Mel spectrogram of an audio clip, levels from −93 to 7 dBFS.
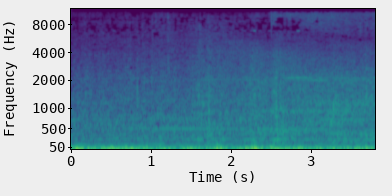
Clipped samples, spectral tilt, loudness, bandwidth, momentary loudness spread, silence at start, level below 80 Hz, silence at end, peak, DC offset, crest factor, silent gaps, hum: under 0.1%; -5.5 dB/octave; -35 LUFS; 11 kHz; 4 LU; 0 s; -30 dBFS; 0 s; -12 dBFS; under 0.1%; 14 dB; none; none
